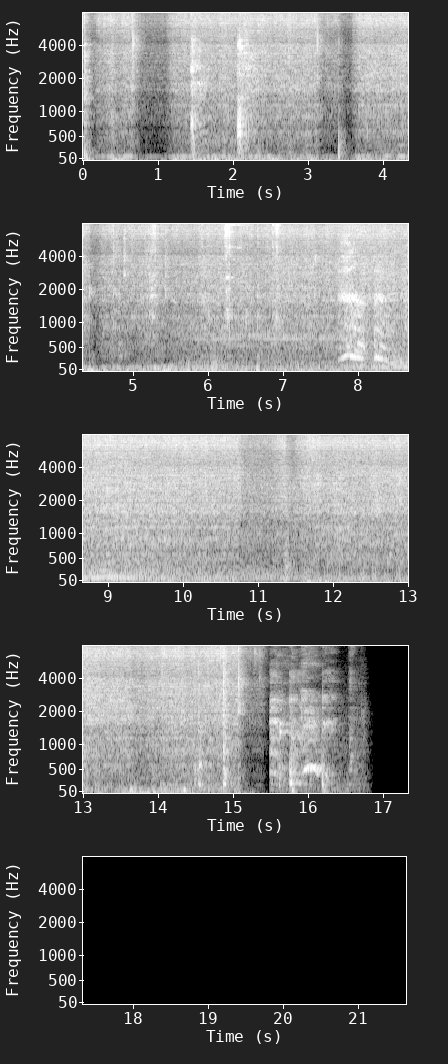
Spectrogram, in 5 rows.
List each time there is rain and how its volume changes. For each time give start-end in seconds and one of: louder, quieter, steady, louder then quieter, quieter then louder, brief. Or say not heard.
0.0-15.4 steady.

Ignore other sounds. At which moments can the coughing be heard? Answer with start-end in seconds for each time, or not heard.
1.4-2.4, 7.7-8.6, 15.4-16.8.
